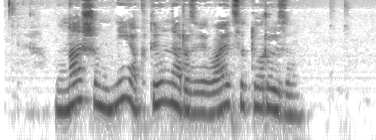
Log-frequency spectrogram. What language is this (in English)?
Belarusian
